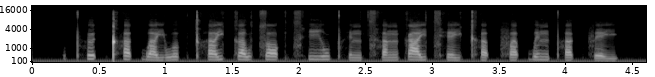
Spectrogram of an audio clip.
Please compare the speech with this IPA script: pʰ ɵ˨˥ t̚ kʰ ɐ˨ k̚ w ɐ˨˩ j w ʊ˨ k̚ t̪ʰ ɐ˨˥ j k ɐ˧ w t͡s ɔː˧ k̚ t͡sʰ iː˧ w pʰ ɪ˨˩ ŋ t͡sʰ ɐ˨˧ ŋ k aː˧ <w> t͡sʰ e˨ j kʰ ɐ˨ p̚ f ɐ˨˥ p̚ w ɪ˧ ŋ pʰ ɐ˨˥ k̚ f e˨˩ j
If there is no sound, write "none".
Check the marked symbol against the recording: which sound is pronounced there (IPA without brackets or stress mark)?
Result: j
